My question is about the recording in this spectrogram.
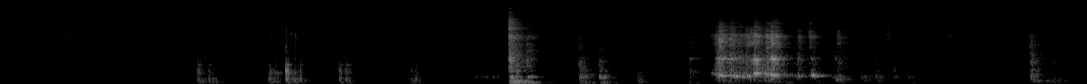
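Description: Metal pressure cooker being handled and set on a gas stove: scattered clanks and knocks, one louder knock about five seconds in, and about a second of denser clatter and scraping a couple of seconds later.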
